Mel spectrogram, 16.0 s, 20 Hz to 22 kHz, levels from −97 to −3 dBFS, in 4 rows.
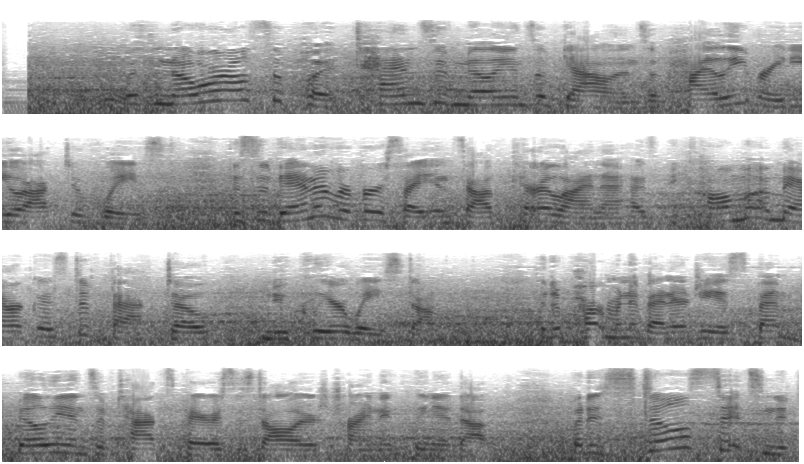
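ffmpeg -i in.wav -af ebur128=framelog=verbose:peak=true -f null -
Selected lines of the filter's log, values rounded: Integrated loudness:
  I:         -26.0 LUFS
  Threshold: -36.0 LUFS
Loudness range:
  LRA:         0.9 LU
  Threshold: -46.0 LUFS
  LRA low:   -26.5 LUFS
  LRA high:  -25.6 LUFS
True peak:
  Peak:      -11.0 dBFS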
